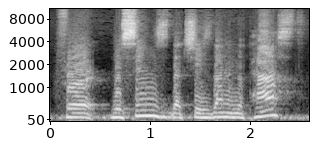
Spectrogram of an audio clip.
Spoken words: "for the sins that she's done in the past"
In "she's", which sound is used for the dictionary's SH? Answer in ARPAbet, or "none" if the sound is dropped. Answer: SH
